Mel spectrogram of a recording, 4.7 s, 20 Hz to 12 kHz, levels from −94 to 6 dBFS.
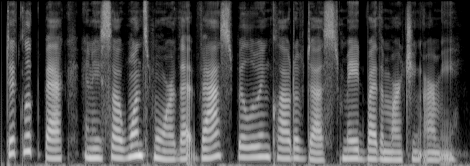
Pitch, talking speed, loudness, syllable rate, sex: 190 Hz, 240 wpm, -20 LUFS, 5.3 syllables/s, female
